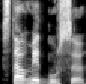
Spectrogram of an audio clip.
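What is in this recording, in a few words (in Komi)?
став медбурсӧ, Komi, female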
